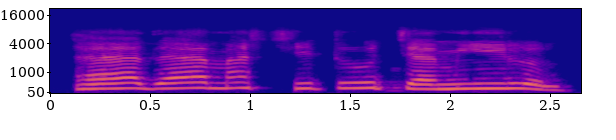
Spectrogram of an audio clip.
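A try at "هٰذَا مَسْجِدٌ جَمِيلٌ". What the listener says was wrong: Hadza masjidun, dalnya tanwin, jamilun.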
